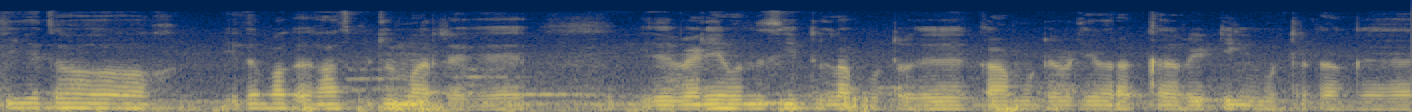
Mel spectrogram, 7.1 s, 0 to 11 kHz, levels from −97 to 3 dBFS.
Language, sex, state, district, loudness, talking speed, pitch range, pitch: Tamil, male, Tamil Nadu, Kanyakumari, -18 LUFS, 170 wpm, 110-125 Hz, 115 Hz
